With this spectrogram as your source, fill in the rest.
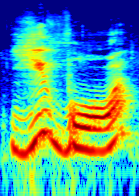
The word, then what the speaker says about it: его: And memorize that this G here is pronouncing this word as V.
